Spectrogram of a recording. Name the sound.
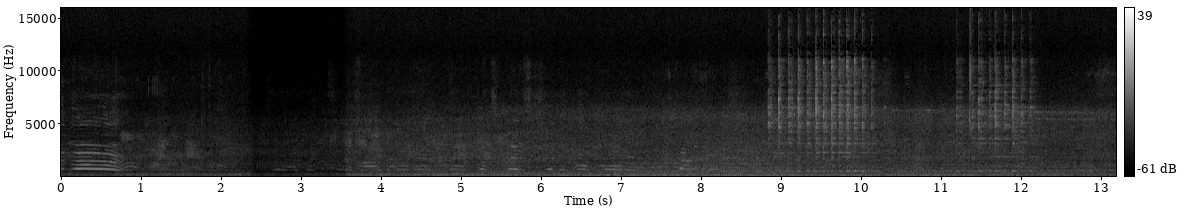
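airplane flying overhead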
